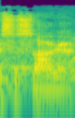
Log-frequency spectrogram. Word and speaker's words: Mississauga: It's actually Mississauga.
